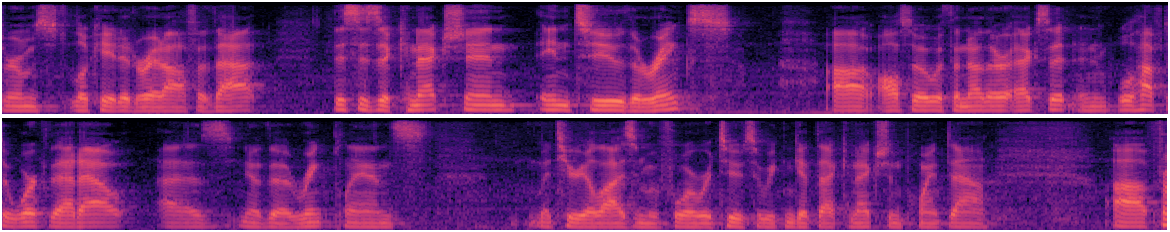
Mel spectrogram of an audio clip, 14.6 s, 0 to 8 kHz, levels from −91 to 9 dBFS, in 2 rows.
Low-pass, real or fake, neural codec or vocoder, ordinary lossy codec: 7.2 kHz; real; none; MP3, 64 kbps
